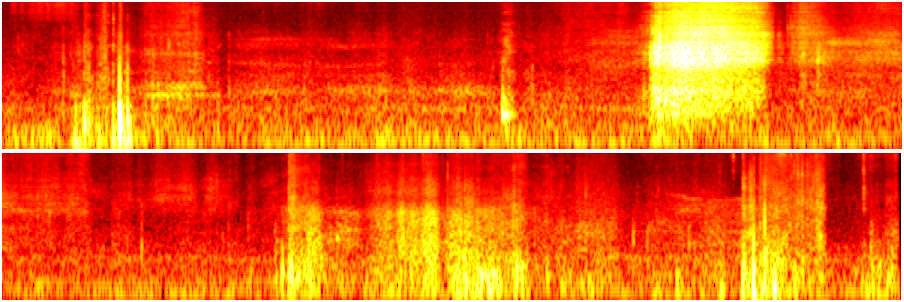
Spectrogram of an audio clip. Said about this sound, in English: Hold on, I'm going to blow my nose.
